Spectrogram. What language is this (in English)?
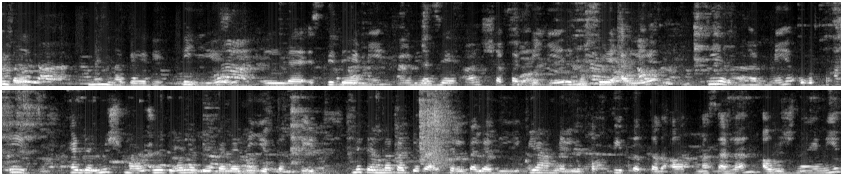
Arabic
